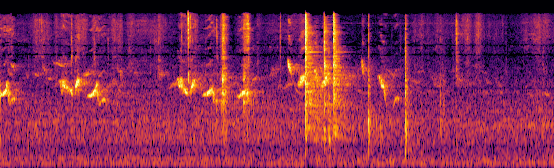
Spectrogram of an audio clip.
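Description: A small bird chirping in short, quick calls, with a few sharp metal clicks from a nut driver working a wire terminal on an air-conditioner contactor.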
